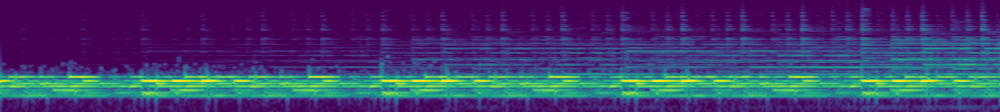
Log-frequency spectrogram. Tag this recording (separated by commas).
Singing bowl, Music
